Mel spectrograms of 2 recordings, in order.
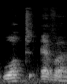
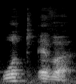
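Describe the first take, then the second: No difference in how they are said.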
